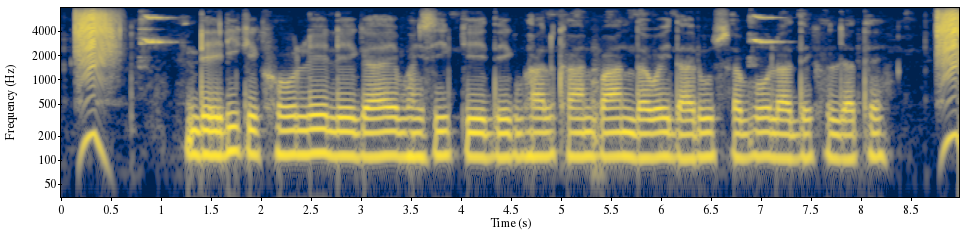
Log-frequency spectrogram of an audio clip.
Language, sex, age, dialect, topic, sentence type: Chhattisgarhi, male, 31-35, Northern/Bhandar, agriculture, statement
